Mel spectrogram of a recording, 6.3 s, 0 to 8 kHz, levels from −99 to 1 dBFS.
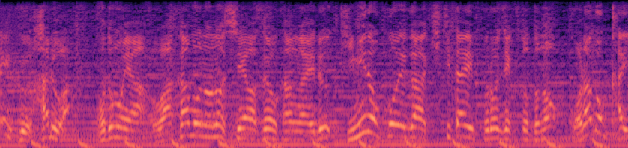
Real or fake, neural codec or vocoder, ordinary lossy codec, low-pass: real; none; Opus, 24 kbps; 7.2 kHz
